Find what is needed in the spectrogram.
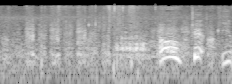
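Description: Dog panting close by: a run of short, quick breaths. A woman's voice says "Oh" near the end.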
